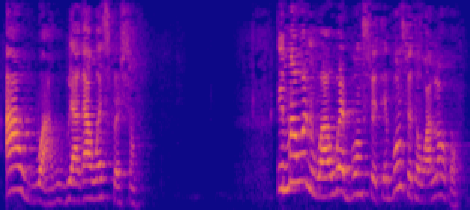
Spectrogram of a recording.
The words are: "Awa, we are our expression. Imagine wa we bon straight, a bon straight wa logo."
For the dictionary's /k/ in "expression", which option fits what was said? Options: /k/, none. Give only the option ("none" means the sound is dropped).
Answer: none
